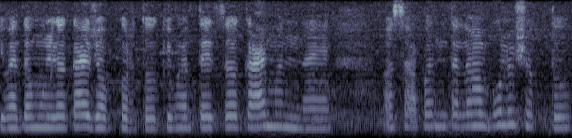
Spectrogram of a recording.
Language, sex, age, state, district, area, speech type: Marathi, female, 30-45, Maharashtra, Akola, rural, spontaneous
